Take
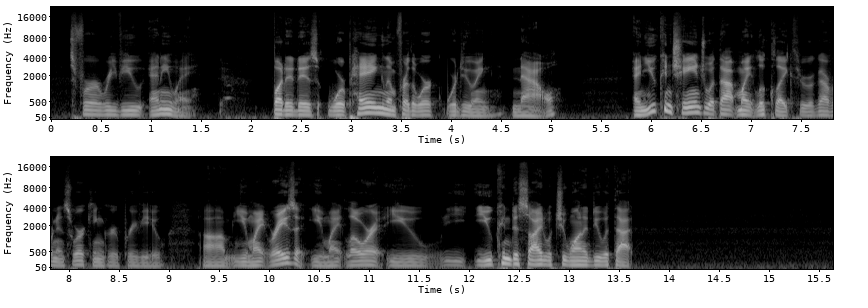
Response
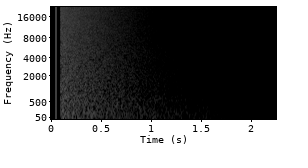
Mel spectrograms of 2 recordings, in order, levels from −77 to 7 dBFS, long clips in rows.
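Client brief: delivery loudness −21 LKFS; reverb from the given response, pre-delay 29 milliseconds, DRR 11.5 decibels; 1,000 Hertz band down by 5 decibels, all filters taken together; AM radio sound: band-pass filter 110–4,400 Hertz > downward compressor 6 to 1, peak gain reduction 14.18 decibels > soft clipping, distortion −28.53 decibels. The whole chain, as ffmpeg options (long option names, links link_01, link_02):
-filter_complex "[0:a]equalizer=frequency=1000:width_type=o:gain=-7,asplit=2[link_01][link_02];[1:a]atrim=start_sample=2205,adelay=29[link_03];[link_02][link_03]afir=irnorm=-1:irlink=0,volume=-16dB[link_04];[link_01][link_04]amix=inputs=2:normalize=0,highpass=110,lowpass=4400,acompressor=threshold=-31dB:ratio=6,asoftclip=threshold=-19dB,volume=15.5dB"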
